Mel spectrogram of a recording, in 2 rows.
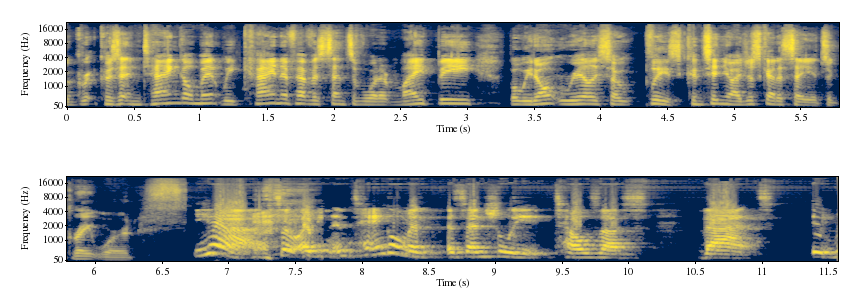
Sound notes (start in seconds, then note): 7.0 chuckles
